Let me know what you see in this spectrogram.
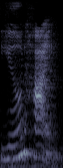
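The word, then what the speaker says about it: Unhei: "Yunai," said the girl. "One?" the girl asked, scrunching up her face. Oni? Some kids chanted. No. It's spelled U-N-H-E-I. It's pronounced Yoon-hai.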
